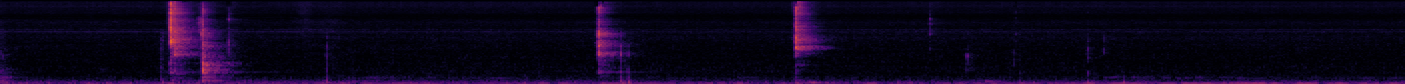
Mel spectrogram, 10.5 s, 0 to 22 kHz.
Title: BRZHIFI GOLDMUND TELOS 300 POWER AMP HUM NOISE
